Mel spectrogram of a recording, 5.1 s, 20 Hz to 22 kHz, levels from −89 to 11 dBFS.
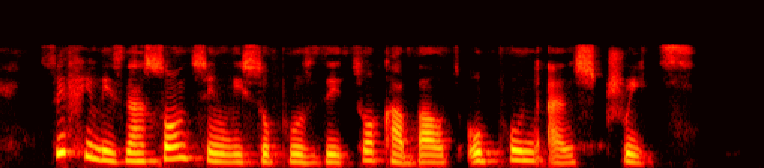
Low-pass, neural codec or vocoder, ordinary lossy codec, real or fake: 7.2 kHz; codec, 16 kHz, 2 kbps, X-Codec, HuBERT features, trained on LibriSpeech; none; fake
